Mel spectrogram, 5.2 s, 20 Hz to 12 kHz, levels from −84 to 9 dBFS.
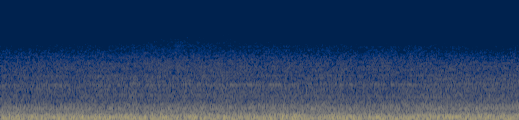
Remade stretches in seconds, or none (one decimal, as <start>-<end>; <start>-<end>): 1.1-2.4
